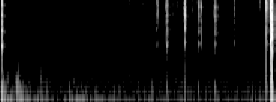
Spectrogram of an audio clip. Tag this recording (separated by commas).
Crack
